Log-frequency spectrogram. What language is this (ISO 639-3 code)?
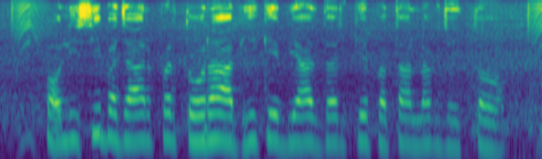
mag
